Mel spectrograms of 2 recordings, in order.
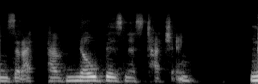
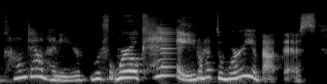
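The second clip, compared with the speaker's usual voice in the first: higher-pitched, placating reassurance; soothing a spouse; 7 semitones higher than usual. Retold or imitated. Wife to stressed-out husband in the clinic, soothing. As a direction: talk a stressed partner down in a raised, placating voice. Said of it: "He's, like, stressing out".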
